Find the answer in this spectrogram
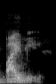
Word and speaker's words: Bibee: It's actually Bibee. I always mispronounce it. I think Mike Bibee, Team Dime. Let's go. It looks like a Bibee. I did Bibee forever until I was corrected that it's Bibee.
